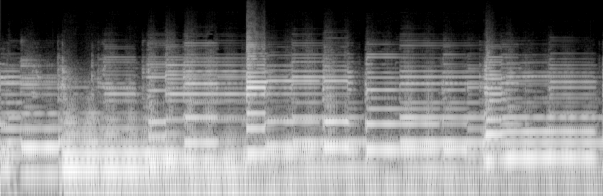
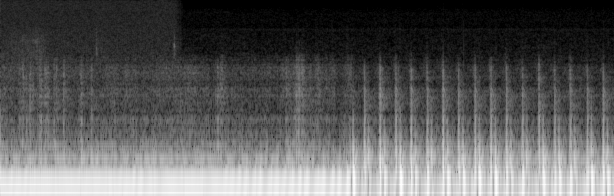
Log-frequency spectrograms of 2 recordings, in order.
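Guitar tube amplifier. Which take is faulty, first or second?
second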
